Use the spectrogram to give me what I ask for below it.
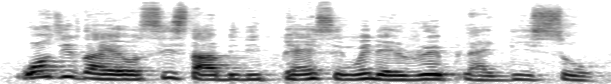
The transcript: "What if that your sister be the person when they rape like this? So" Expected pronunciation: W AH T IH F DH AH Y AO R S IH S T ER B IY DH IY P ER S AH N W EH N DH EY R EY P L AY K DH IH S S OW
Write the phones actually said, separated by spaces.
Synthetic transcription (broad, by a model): W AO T IH F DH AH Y AO S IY S T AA B IY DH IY P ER S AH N W EH N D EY R EY P L AY K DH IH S S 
